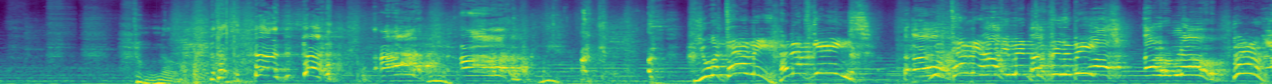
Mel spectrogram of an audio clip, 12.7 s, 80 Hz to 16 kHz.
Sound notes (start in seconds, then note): 2.2 prisoner whimpering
